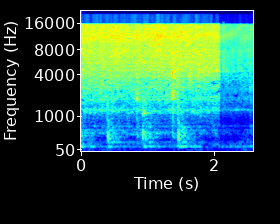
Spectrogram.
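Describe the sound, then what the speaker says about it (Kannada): Chopped onions frying in hot oil in a pan for a vegetable kurma, a continuous near sizzle with a few stirring scrapes and a brief clatter near the end. "ಈರುಳ್ಳಿ ಸ್ವಲ್ಪ ಫ್ರೈ ಆಗಲಿ"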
